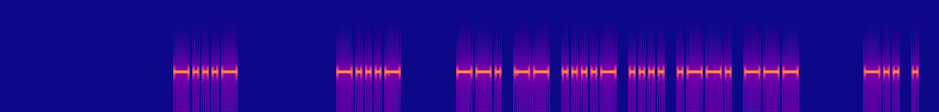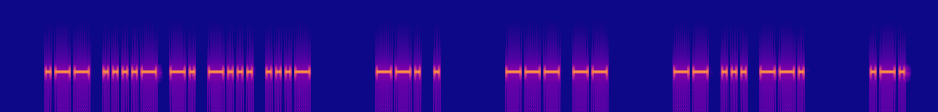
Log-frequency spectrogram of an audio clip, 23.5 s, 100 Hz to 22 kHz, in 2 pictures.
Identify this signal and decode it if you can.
Morse code, heard as a keyed tone, about 20 wpm, 700 Hz. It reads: <BT> <BT> GM4HPO DE W4NBV GE OM MSG R
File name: UK MASTER QSOs TRAINING / 20WPM / UK MASTER QSOs 0013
